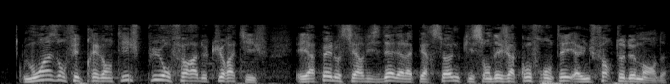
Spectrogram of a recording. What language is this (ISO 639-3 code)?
fra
